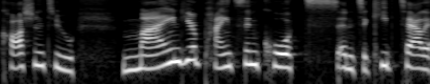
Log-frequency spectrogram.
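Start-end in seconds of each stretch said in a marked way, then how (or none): 1.2-4.3 exaggerated, slow Irish accent. Host playfully explaining an old pub caution in an Irish accent. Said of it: "had to do it in an Irish accent".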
